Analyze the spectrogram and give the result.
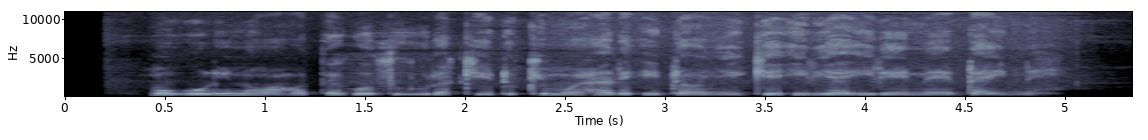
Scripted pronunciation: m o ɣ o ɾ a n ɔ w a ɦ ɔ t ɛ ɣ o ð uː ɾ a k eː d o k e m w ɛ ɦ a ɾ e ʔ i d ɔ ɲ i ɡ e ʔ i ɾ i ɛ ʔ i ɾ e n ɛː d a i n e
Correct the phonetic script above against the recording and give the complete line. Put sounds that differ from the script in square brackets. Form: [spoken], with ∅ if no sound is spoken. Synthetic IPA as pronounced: m o ɣ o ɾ [i] n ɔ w a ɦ ɔ t ɛ ɣ o ð uː ɾ a k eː d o k e m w ɛ ɦ a ɾ e ʔ i d ɔ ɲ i ɡ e ʔ i ɾ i [a] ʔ i ɾ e n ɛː d a i n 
